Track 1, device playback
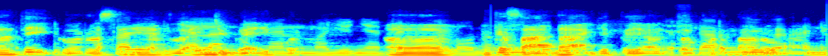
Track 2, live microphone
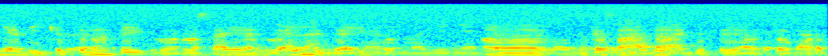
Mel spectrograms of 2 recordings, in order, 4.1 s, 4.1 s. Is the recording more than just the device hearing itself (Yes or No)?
No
